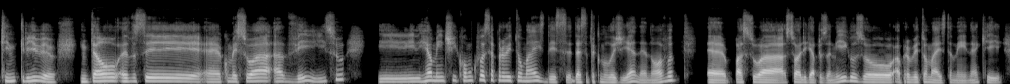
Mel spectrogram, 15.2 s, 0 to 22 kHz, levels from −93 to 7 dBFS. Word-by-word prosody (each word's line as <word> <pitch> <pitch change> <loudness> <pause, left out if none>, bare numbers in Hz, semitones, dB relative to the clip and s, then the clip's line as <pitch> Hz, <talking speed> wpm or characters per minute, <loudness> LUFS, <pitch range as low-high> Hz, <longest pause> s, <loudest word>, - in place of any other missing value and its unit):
Que 165 - -2
incrível. 160 -6 0 0.4
Então, 165 +5 +5
eh, 155 -1 +3
você, 155 -3 +2
eh, 125 -1 -1
começou 150 +3 0
a 165 0 +4
a 150 0 0
ver 135 +1 -4
isso, 165 +8 -6 0.5
e 140 +1 -1
realmente, 180 +3 0
como 185 +1 -4
que - - -20
você 210 0 +1
aproveitou 185 -3 -1
mais 170 0 -1
desse 120 -3 -5
dessa 115 0 -1
tecnologia 110 -1 -2
eh, 150 - -2
né, 105 -5 -4
nova? 130 - -2 0.5
Eh, 105 -2 +4
passou 115 +1 +1
a 105 -2 +5
só 110 - +1
ligar 115 0 0
para - - -9
os 100 - -9
amigos, 150 - -2
ou 115 -2 +4
aproveitou 115 +1 -2
mais 100 -5 -2
também, 95 -4 -7
né, 100 +3 -6
que, 100 -6 -5
140 Hz, 150 wpm, -23 LUFS, 115-165 Hz, 0.5 s, Então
